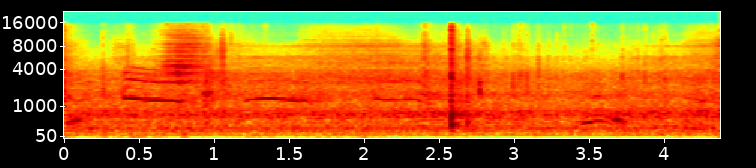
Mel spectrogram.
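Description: A bird calling in three short, slightly falling notes about a second apart, faint over the open-air background. A single sharp click comes a little past halfway.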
